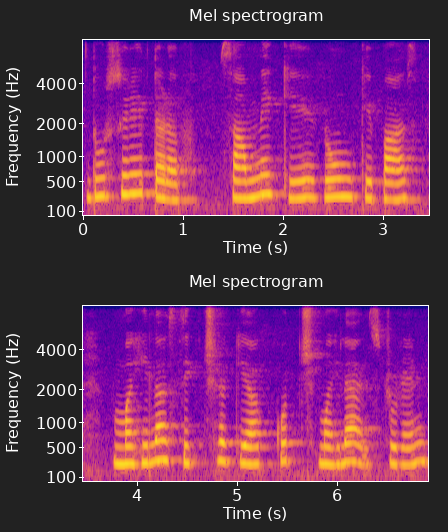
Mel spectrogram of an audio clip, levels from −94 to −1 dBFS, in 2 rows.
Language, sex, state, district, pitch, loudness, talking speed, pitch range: Hindi, female, Bihar, West Champaran, 265 Hz, -16 LUFS, 120 wpm, 255-290 Hz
